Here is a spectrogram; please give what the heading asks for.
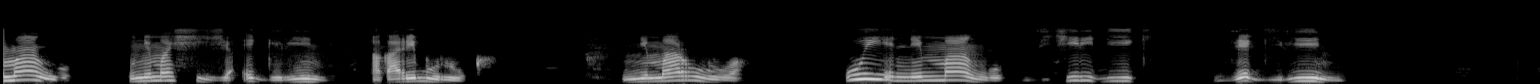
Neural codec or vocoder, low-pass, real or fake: none; 5.4 kHz; real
